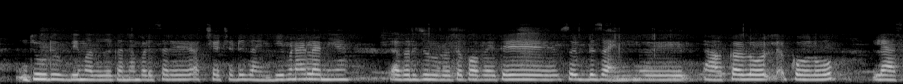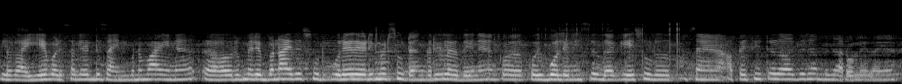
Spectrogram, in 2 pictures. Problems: constant background noise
